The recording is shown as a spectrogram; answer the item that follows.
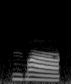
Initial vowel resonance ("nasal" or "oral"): nasal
